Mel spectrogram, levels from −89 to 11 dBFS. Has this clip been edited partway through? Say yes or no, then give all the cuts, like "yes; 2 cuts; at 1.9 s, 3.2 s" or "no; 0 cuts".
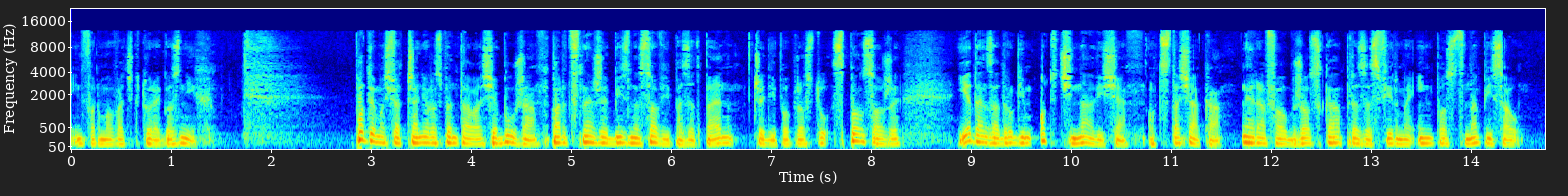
no; 0 cuts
